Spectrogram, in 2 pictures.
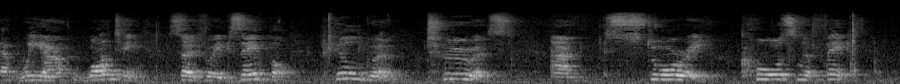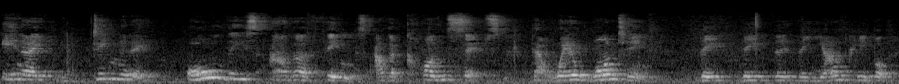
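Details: Adult man who stutters, giving a keynote talk into a microphone, with word repetitions; stuttering.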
